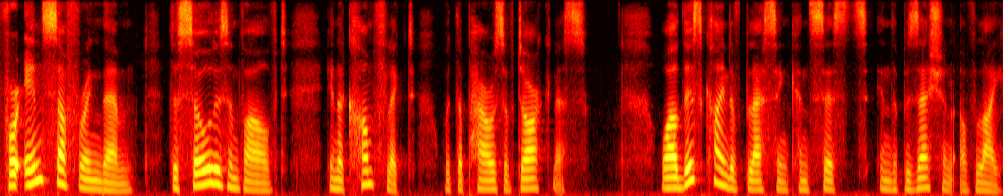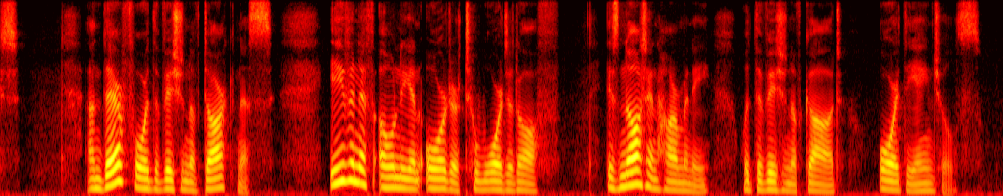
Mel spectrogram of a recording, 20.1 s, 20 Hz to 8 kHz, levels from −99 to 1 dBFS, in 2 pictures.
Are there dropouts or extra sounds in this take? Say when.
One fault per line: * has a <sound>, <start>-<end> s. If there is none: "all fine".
all fine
